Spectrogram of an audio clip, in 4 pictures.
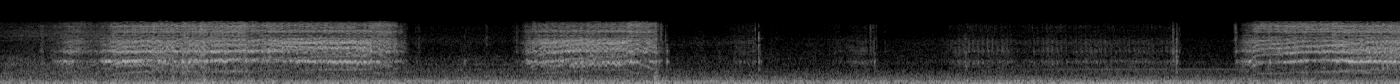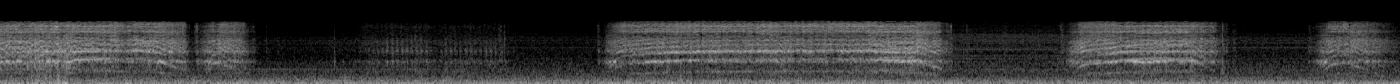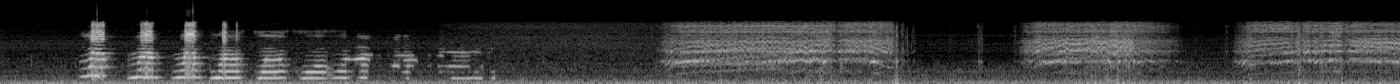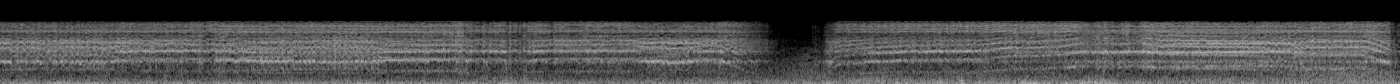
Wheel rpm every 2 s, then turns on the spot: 40, 150, 40, 40, 10, 20, 90, 140, 20, 20, 120, 120, 60, 40, 0, 0, 0, 80, 80, 80, 100, 160, 160, 160, 110, 100, 200, 190.
6-12 16-20 36-38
